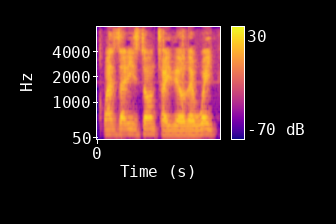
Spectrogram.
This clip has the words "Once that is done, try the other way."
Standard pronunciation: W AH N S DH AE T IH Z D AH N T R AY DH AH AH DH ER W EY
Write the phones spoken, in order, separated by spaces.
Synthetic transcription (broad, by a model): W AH N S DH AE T IH Z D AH N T AY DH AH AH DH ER W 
